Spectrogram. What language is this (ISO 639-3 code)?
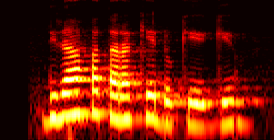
kik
